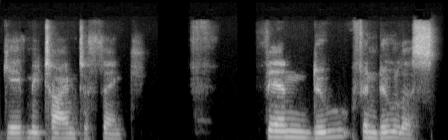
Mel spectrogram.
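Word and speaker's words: Finduilas: Findulis. Correct. I might be pronouncing it wrong, but I think pronunciation is Finduilis.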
